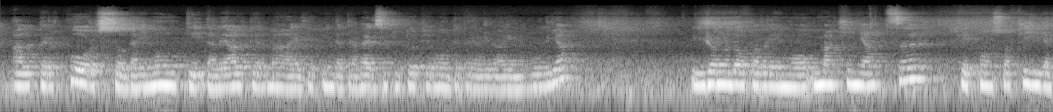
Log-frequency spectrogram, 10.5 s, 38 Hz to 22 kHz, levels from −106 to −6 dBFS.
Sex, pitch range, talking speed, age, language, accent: female, 155-175 Hz, 155 wpm, 40-59, Italian, native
